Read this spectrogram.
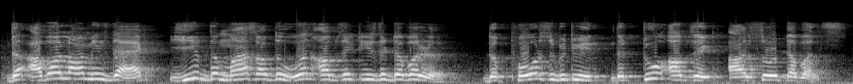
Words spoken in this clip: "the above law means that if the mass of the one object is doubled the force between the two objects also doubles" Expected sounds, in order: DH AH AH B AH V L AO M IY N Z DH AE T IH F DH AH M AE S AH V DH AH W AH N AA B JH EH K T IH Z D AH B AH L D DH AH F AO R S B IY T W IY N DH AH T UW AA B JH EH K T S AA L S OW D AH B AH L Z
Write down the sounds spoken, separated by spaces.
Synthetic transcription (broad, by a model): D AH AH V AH L AO M IY N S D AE T IH F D AH M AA S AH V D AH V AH N AA B JH EH K T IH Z D AH B AH L D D AH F AO R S B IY T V IY N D AH T UW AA B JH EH K T AA L S OW D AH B AH L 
